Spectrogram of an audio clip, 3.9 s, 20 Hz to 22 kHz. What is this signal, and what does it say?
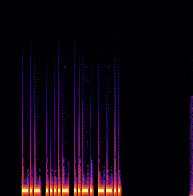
Morse code, heard as a keyed tone, about 38 wpm, 700 Hz. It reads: K4FZ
